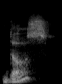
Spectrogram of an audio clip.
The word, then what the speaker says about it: dos: And we have the second one here is dos, pronounced like this, dos, with the consonant at the end. And this one is in a normal Eastern Andalusian Spanish, da.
